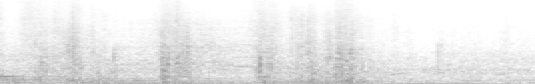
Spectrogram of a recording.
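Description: A large bird flaps its wings.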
